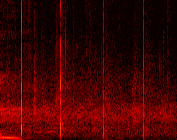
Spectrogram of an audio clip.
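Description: Sparse applause, just four distinct hand claps at a slow, steady pace, fairly quiet and sharp, with no talking over them, celebrating a young man's preaching the week before.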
